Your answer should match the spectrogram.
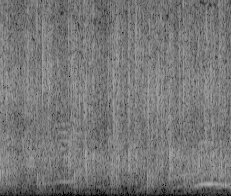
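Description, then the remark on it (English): A crowd applauds steadily for a couple of seconds, a dense patter of many hands clapping at moderate volume with no break. “I'll take an applause out of there.”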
